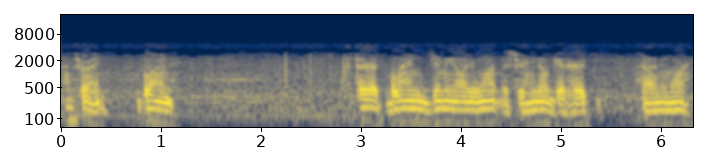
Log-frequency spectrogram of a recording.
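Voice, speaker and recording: Very deep, bitter blind veteran. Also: male voice, level tone, normal speed. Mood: bitter, flat. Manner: bitter, terse, broken phrases. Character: bitter, grieving blind male army veteran. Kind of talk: 1950s radio drama acting. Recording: tinny, very noisy old radio recording.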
